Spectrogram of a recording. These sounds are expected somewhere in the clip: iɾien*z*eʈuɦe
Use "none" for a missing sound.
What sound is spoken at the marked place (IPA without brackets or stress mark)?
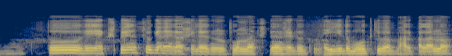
s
